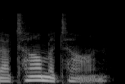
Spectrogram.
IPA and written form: ɔːˈtɒmətən (Automaton)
